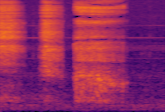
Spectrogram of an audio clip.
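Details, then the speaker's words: Teaching example of the final stage of fluid overload: bronchial breath sounds with no crackles, a sign of fluid overload or other consolidation in the lung tissue. "when you hear bronchial breath sounds and no crackles, this is a sign of fluid overload or other consolidation in the lung tissue"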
